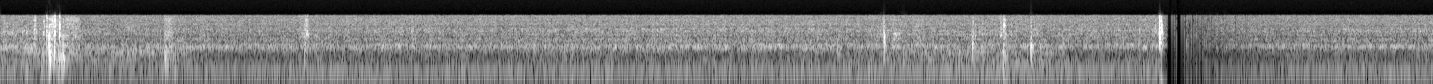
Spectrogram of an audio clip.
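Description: Steady low mechanical hum with a hiss over it, broken by a few light clicks and taps. The loudest tap comes just after the start, and a sharp click near the end is followed by a brief drop in level.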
